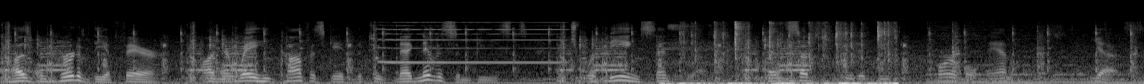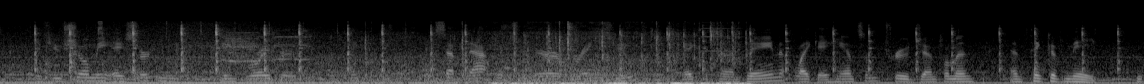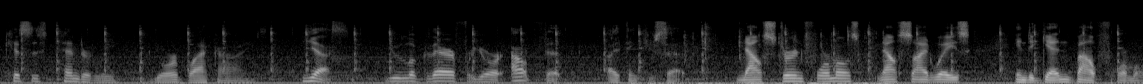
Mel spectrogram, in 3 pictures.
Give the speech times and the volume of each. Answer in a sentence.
The speech can be heard from 0.0 to 34.2 s, getting quieter then louder.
